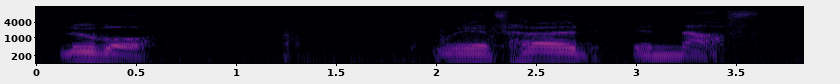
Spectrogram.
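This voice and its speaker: A man puts on a character voice at a medium pitch. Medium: video game. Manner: urgent, emphatic.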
